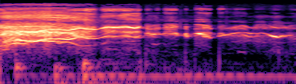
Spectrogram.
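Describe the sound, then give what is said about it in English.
Someone imitates a wheeze with the voice, a thin, squeaky high-pitched tone that wavers up and down and breaks into several breathy bursts with short gaps. “I can do the wheeze, too.”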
